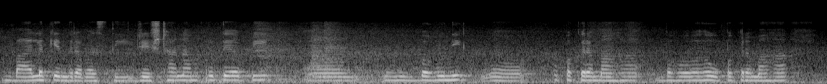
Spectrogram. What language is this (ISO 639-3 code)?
san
